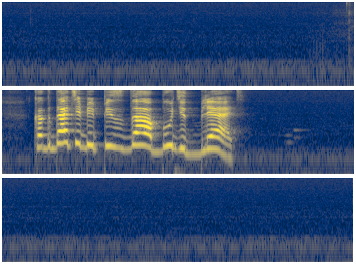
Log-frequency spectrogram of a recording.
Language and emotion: Russian, angry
